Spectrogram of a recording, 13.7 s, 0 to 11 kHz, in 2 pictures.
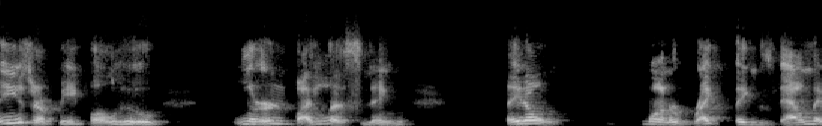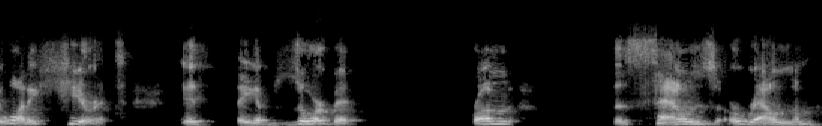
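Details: Adult woman with spasmodic dysphonia, no cure, onset around 2010 and progressively worsening; awaiting a postponed Botox injection; scratchy voice; spasmodic dysphonia.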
